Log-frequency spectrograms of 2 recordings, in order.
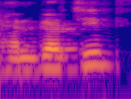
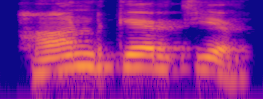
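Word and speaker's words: handkerchief: আসলে উচ্চারণ হ্যান্ডকারচিফ, বাট বানান মনে রাখার জন্য আমরা মনে মনে শিখবো হ্যান্ড কেয়ার চিফ।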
